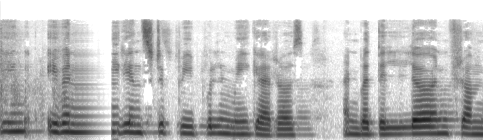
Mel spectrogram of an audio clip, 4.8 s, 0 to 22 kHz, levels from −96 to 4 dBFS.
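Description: Speech arriving over a call path, with the top end stopping near 12 kHz as the Opus codec would leave it, carries an echo with no canceller throughout. A faint, thinner copy of the talker, about 23 dB down, trails each phrase by roughly a fifth of a second. It is a distinct delayed repeat rather than the smeared tail of room reverberation. From 0.75 to 1.13 s the sound freezes into a buzzy, fading continuation of the last syllable instead of going silent, then resumes with that stretch gone. This is likely a long network dropout that the receiver concealed. Its length and the missing material set it apart from a momentary click or glitch.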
